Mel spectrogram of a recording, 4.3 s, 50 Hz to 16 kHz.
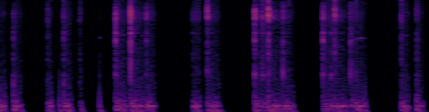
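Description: Fingernails tap on a small clear glass W7 Night Glow liquid highlighter bottle, held in the hand, with a white plastic cap and pink liquid inside. Quiet, bright clicky taps come in short rapid bursts separated by brief pauses, each tap dying away almost instantly.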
